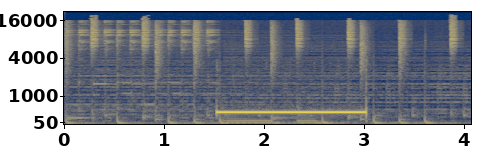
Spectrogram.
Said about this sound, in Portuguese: Para já vamos ver se ela atende, mas costuma atender, o telefone toca muito alto.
